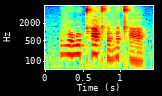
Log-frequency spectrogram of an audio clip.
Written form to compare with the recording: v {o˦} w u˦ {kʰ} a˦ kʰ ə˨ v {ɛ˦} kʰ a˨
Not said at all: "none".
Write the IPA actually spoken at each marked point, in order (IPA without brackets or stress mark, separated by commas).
o˦, kʰ, ə˦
